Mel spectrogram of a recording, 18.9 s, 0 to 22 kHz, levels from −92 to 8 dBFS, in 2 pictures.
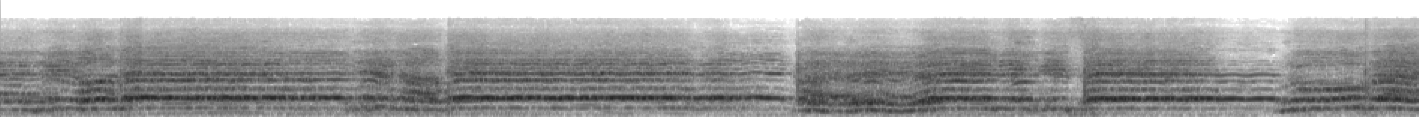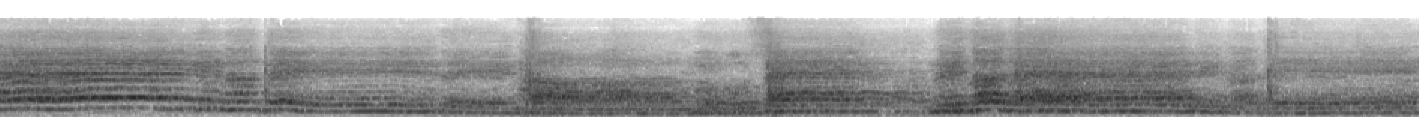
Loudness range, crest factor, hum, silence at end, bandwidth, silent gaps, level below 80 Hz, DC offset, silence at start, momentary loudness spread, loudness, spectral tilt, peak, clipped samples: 5 LU; 14 dB; none; 0 s; 11.5 kHz; none; -58 dBFS; under 0.1%; 0 s; 9 LU; -16 LUFS; -5 dB/octave; -4 dBFS; under 0.1%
